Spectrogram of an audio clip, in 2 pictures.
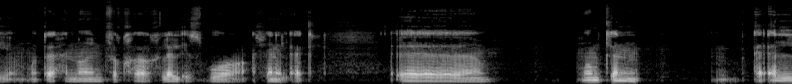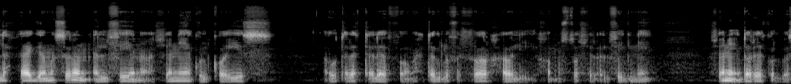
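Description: No technical faults can be heard anywhere in this recording.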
